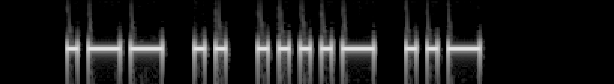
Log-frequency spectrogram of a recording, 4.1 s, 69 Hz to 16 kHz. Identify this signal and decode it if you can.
Morse code, heard as a keyed tone, about 17 wpm, 700 Hz. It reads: WI4U
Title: USA Call Signs - 4 Characters - Repeated 3x - 17wpm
